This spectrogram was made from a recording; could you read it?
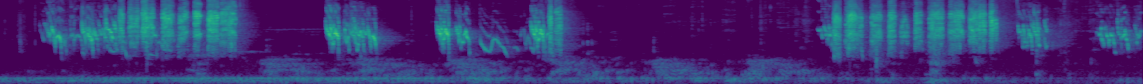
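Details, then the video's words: Cheerful budgie chirping in loud, dense clusters of rapid scratchy high notes, broken by brief gaps and softer murmuring chatter, ending with a few more short chirp bursts; a steady low hum runs throughout. "Happy budgie singing - budgie chirping sound"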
